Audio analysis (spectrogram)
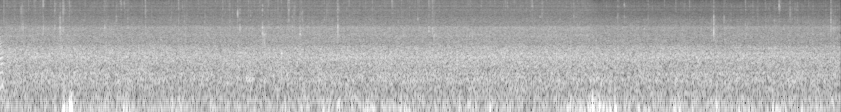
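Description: Heavy rain pouring steadily on surfaces nearby, a constant dense hiss with occasional louder drips and splashes.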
